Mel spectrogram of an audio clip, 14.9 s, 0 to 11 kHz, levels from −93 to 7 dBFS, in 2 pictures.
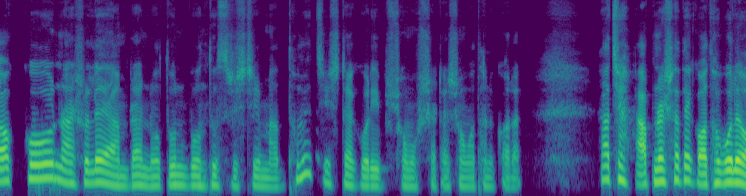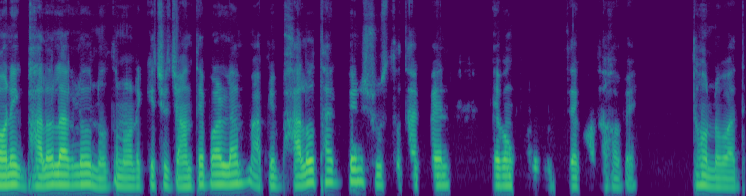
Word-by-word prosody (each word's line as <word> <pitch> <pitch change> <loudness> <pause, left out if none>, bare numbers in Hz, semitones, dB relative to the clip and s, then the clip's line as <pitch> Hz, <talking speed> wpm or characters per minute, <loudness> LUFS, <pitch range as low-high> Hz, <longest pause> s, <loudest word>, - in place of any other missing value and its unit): তখন 200 +4 +5 0.2
আসলে 155 +3 +2 0.2
আমরা 115 +2 -3 0.2
নতুন 125 +2 -2
বন্ধু 120 0 -2
সৃষ্টির 110 +1 -6
মাধ্যমে 115 - -4 0.2
চেষ্টা 140 -3 -5
করি 115 -1 0 0.2
সমস্যাটা 110 0 -8
সমাধান 110 +1 -7
করার। - - -9 0.8
আচ্ছা 195 0 +2 0.2
আপনার 165 +3 +5
সাথে 185 -1 +4
কথা 135 +3 +5
বলে 160 0 +11
অনেক 130 +1 +3
ভালো 120 +1 +1
লাগলো 130 0 +2 0.2
নতুন 100 +3 -6
অনেক 110 0 -7
কিছু 125 0 -5
জানতে 110 +4 -2
পারলাম। 135 +1 +2 0.2
আপনি 115 - -8 0.2
ভালো 120 +6 +2
থাকবেন 160 +1 -2
সুস্থ 125 -2 -9 0.2
থাকবেন 125 0 -4 0.5
এবং 120 0 +1 0.2
পরবর্তীতে 110 -1 -11
কথা - - -17
হবে। - - -11 0.7
ধন্যবাদ। 105 -4 -4
125 Hz, 140 wpm, -21 LUFS, 110-150 Hz, 0.8 s, বলে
